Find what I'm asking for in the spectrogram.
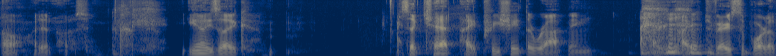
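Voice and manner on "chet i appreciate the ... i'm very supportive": swooping, animated dad voice. Acting out a father asking his son to stop: imitating Tom Hanks. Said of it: "I'm Tom Hanks, Chet".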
